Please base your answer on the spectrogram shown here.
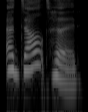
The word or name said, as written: adulthood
